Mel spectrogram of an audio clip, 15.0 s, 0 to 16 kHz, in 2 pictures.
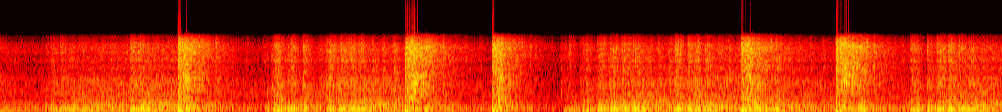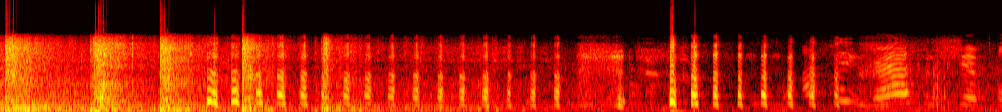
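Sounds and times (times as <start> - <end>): truck engine running hard: 0.0 - 12.4
sharp knocks: 1.3 - 4.3, 5.0 - 10.1.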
